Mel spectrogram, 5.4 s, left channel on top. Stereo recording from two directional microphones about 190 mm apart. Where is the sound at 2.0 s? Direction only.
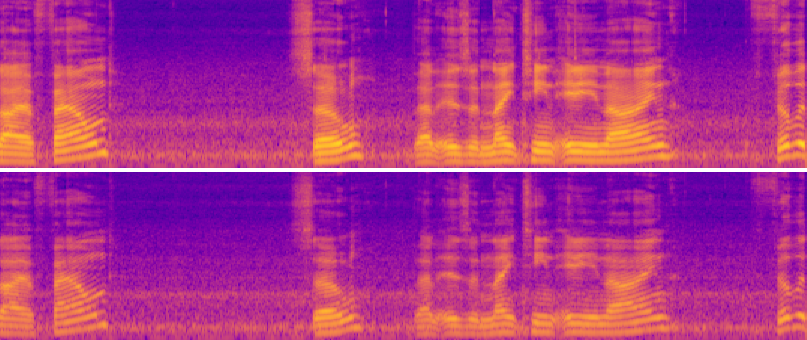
35° left (ahead or behind).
